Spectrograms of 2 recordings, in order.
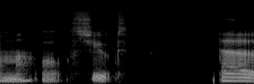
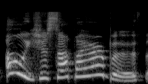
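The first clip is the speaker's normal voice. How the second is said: much higher, bright friendly salesman; lightly voiced cheerful stranger; friendly invite; 11 semitones higher, 4 dB louder than usual. Sales guy invites them.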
